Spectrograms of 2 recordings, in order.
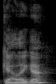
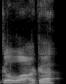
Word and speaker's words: Galaga: Aussies will pronounce it as Galaga. I guess it's because we've got galahs, which are similar to cockatoos.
